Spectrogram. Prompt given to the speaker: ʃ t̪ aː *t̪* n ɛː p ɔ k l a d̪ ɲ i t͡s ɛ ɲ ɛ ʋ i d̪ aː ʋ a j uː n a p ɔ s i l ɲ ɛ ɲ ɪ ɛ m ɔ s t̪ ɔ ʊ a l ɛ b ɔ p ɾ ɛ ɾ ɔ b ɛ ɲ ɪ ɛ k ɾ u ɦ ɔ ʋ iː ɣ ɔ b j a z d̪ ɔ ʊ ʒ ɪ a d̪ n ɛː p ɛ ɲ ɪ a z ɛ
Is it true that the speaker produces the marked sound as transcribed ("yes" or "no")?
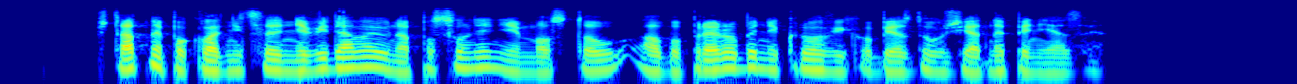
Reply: yes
